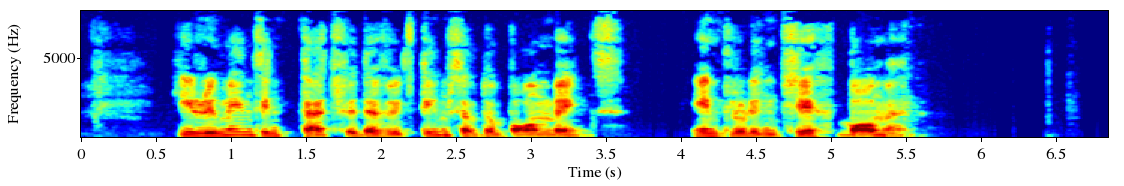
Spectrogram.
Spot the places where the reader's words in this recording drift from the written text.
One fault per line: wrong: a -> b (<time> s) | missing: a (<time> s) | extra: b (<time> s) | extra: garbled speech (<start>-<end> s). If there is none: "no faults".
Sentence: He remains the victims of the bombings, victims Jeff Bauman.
extra: in touch with (1.2 s)
wrong: victims -> including (4.1 s)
